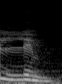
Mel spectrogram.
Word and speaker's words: LIMB: LIMB पढ़ेंगे लिम। THUMB पढ़ेंगे थम। इन दोनों में ही यू का उच्चारण आ के रूप में।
